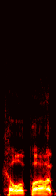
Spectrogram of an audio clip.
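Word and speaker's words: Qliphoth: Some people pronounce it the Kelopot, but I know it as the Clippeth, Qlyppoth or whatever.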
